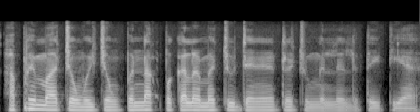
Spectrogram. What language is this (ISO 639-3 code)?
nnp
